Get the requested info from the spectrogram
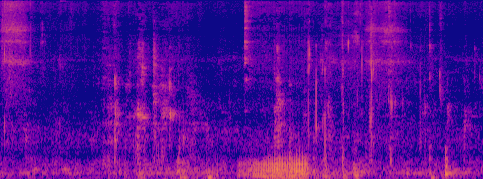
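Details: Hachi, a male pied black-and-white French Bulldog, asleep indoors with tongue flapping, gives one rough, low snore midway after a stretch of faint room noise and small clicks.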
